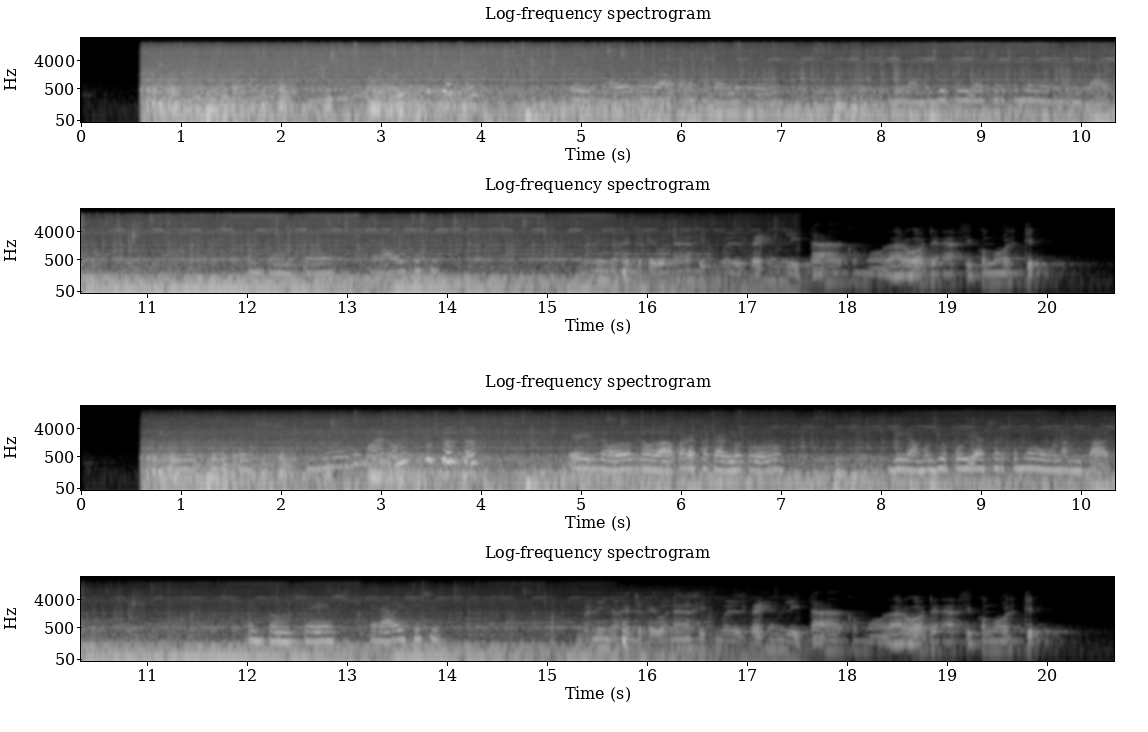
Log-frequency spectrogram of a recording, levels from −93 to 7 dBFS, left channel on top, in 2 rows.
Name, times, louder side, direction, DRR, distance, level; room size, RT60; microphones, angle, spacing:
sound 1, 0.6-17.0, left 3 dB, 45° left, 0.5 m, -28 dB
voice 1, 0.8-4.2 4.9-7.1 8.1-10.3 12.0-14.0, right 6 dB, 85° right, 14 dB, 0.4 m, -29 dB
sound 2, 9.8-16.7, left 1 dB, 70° right, 1.1 m, -47 dB
voice 2, 15.3-19.9, right 1 dB, 15° right, 9 dB, 0.7 m, -38 dB
14.5 x 9.1 x 9.4 m, 0.94 s
head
